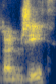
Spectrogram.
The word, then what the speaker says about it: Ranjit: name or my official name Indian name is Ranjit which is spelled r-a-n-j-i-t but my entire life uh people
